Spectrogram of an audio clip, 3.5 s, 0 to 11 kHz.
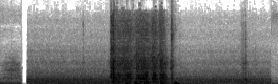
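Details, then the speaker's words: Sitting two years: E36 BMW 328i convertible, said to need a fuel pump and possibly overheated once. Fuel pressure gauge on the Schrader valve while cranking. Starter gives rough chugs about three a second, never catches; no fuel pressure, so the fuel pump is replaced next. "all right so i just watched the video back looks like there is no fuel pressure so we'll go ahead and swap out this fuel pump see if that helps anything"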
